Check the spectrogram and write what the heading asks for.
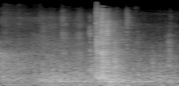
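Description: The door of author Natalie Standiford's Upper West Side apartment opens with a short scraping burst of noise over a low, steady hum, the sound rising briefly and then settling back.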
